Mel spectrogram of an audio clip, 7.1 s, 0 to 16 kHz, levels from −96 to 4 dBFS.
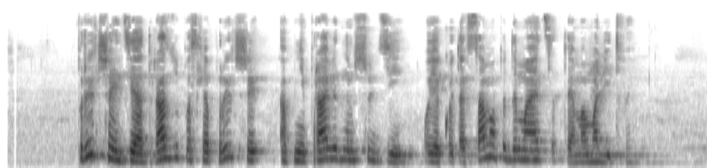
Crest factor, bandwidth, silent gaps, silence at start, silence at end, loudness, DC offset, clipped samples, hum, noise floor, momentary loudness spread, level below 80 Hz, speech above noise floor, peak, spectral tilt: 22 dB; 11.5 kHz; none; 0.8 s; 0.65 s; -26 LUFS; under 0.1%; under 0.1%; none; -63 dBFS; 9 LU; -74 dBFS; 37 dB; -4 dBFS; -4.5 dB/octave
